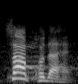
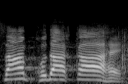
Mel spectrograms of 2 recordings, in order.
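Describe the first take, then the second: First: Said in the usual way. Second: "का" stretched with emphasis; stress on possessive. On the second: Shown as a demonstration. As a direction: lean hard on "का", then fall.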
